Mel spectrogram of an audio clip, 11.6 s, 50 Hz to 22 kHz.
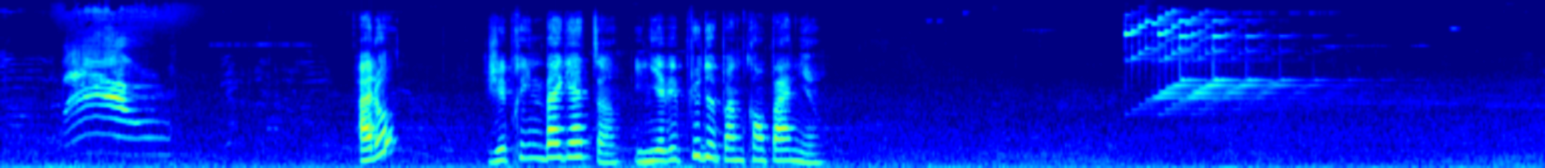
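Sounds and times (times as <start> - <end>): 
neighbours' cat giving a drawn-out meow: 0.5 - 1.3
speech: 2.7 - 3.0, 3.6 - 6.2.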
